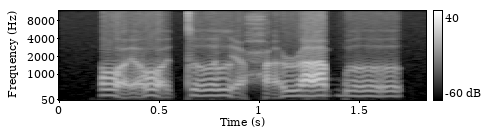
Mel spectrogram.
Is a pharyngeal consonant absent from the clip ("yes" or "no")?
no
